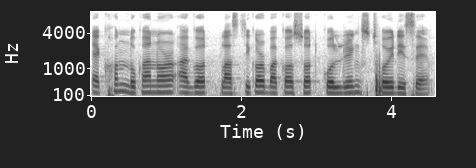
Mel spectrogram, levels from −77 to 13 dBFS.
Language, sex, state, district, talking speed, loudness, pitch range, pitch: Assamese, male, Assam, Sonitpur, 130 wpm, -16 LUFS, 155-175 Hz, 165 Hz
